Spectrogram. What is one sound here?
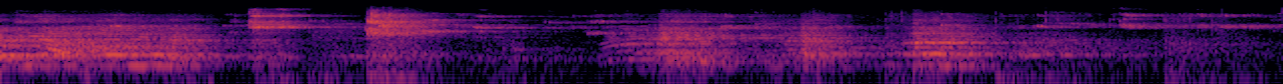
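Young women players call out loudly to each other.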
